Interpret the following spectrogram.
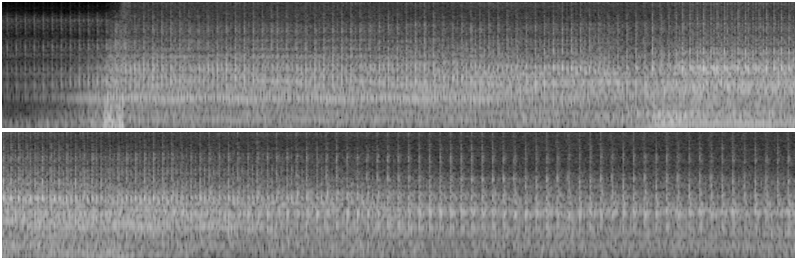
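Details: Kia Sorento engine starting then idling steadily with a light, fairly regular knock over the engine note; suspected piston pin knock, not confirmed.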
